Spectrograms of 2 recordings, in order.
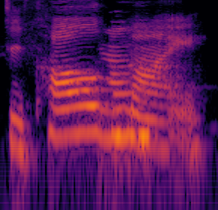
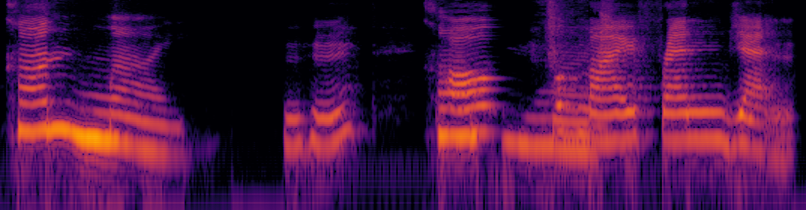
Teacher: So we're kind of going to that D sound. We're putting the D in position, but we're not really releasing it. We're releasing into the M.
